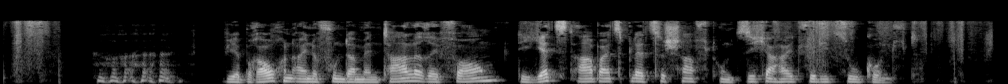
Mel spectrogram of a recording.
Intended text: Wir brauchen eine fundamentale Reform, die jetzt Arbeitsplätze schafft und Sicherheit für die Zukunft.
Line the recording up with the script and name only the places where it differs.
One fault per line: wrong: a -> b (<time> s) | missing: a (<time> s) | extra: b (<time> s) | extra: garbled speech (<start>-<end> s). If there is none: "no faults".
no faults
